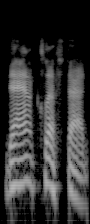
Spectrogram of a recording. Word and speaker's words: Klefstad: and M to have as my guest today Dan clefstad did I pronounce that right Dan yes sir all right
